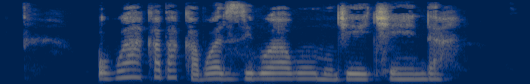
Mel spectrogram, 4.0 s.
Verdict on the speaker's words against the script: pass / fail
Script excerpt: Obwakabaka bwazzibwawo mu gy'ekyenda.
pass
